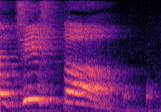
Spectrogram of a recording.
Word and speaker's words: उच्छिष्ट: अनुटिसेक्स इसी प्रकार से एक शब्द है उच्छिष्ट उष्ट ट अब ये ट और ठ वाला उच्चारण यदि हमारा ठीक होगा तो हम इसको शुद्ध करेंगे उच्चारण भ्रष्ट होने के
